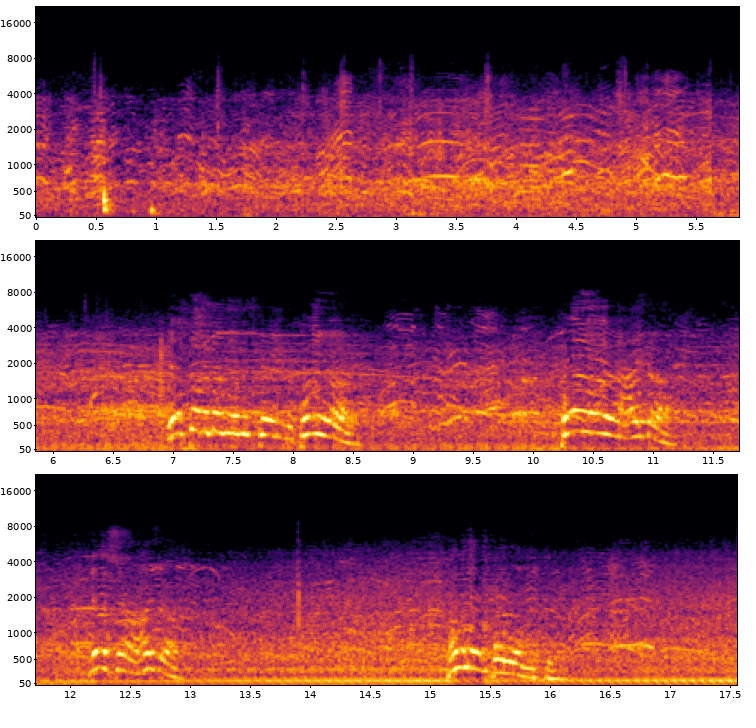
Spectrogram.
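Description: A large outdoor crowd of men murmurs and chatters.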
